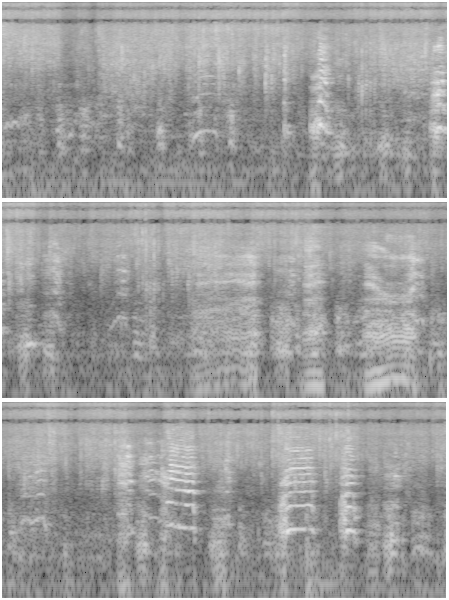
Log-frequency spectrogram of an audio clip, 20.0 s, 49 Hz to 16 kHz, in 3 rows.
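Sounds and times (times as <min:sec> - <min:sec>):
piglets grunting: 0:00.0 - 0:05.3, 0:08.3 - 0:14.2, 0:15.0 - 0:20.0
piglets squealing: 0:00.8 - 0:03.6, 0:06.0 - 0:06.8, 0:08.3 - 0:08.8, 0:09.8 - 0:14.2, 0:15.1 - 0:19.4.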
